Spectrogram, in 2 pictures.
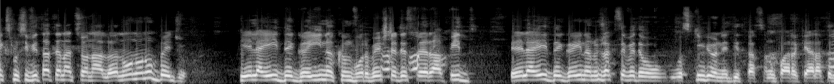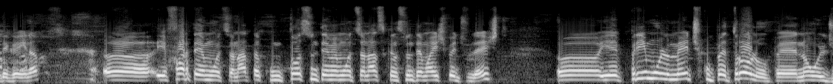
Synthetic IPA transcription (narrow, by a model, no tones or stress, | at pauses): eksklusivit̪at̪enat̪sio̞nalənununube̞d͡ʒu | je̞laje̞jd̪e̞ɡəinəkɨnd̪vo̞rbe̞ʃt̪e̞d̪e̞spɾe̞ɾapid̪ | jelʲaje̞jd̪e̞ɡəinənuʃtud̪akə̥se̞ve̞d̪eooskʲimbeune̞d̪it̪̚kasənupaɾəkʲaɾat̪ɨt̪̚d̪eɡəinə | əje̞foart̪e̞ːmo̞t̪sio̞nat̪əkumt̪ot̪sʲsunt̪e̞me̞mo̞t̪sio̞nat̪sʲkɨnd̪̥sunt̪e̞mait͡ʃʲpe̞d͡ʒule̞ʃt̪ʲ | əje̞pɾimulme̞t͡ʃʲkupe̞t̪ɾo̞lupe̞no̞uld͡ʒ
